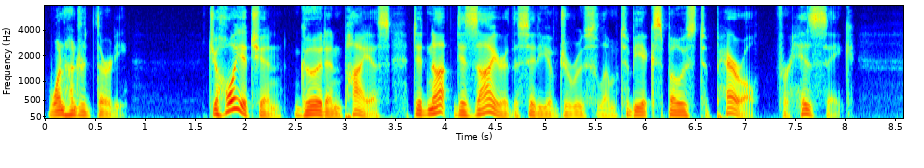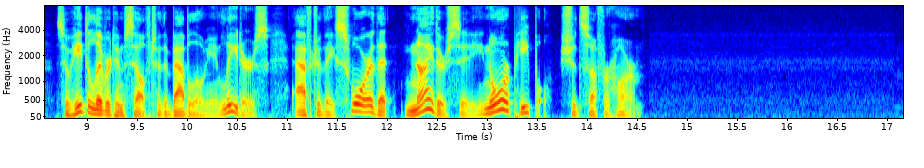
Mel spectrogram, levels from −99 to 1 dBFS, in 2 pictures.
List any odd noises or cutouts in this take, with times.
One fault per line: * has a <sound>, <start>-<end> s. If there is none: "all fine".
all fine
